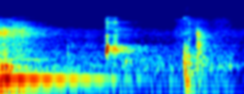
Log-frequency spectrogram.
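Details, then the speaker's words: Young girl (toddler) makes brief, abrupt catching sounds in a quiet room: ordinary hiccups. "you get the hiccups yeah"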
